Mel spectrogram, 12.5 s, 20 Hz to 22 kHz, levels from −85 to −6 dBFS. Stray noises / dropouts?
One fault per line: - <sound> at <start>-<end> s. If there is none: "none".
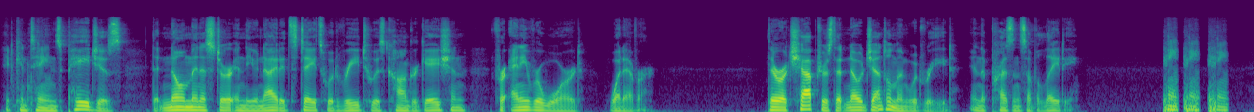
- laugh at 11.6-12.3 s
